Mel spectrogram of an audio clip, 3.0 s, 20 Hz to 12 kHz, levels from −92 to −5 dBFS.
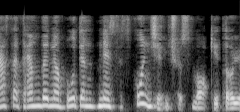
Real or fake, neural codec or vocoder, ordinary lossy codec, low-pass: fake; codec, 16 kHz, 1 kbps, FunCodec, trained on Chinese and English, 50 frames a second; AAC, 32 kbps; 7.2 kHz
